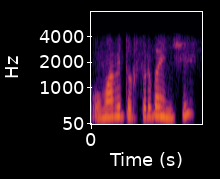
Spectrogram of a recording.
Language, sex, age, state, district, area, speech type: Bodo, female, 30-45, Assam, Baksa, rural, conversation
